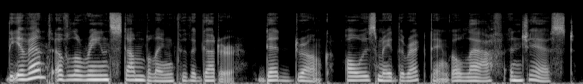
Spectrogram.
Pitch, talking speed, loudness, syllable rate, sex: 190 Hz, 175 wpm, -18 LUFS, 4.6 syllables/s, female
